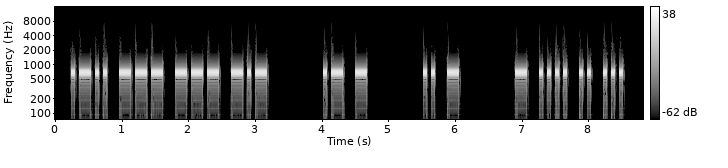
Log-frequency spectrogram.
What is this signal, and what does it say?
Morse code, heard as a keyed tone, about 21 wpm, 700 Hz. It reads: LOOK AT IT THIS
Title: 2x Word-Spacing - Sentences from Top 100 Words - 20wpm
